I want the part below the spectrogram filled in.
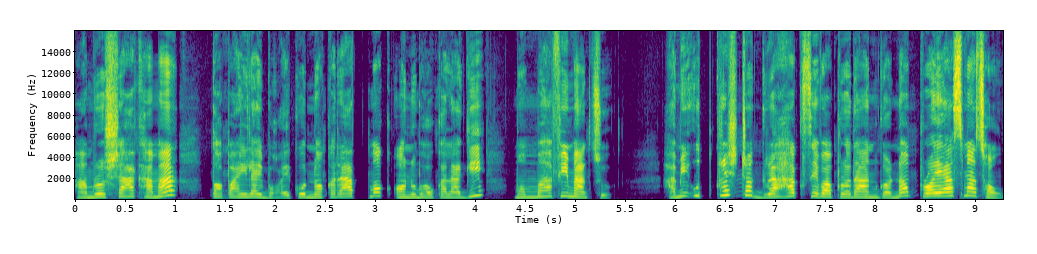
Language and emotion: Nepali, surprised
